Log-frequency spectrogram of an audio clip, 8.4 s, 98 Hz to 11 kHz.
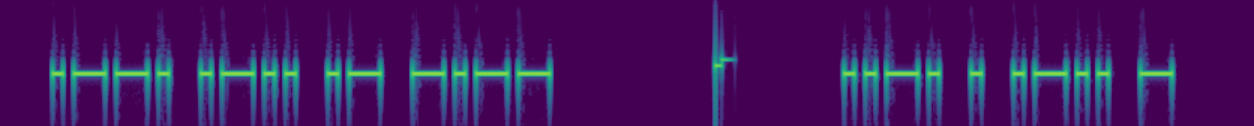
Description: Morse code, heard as a keyed tone, about 17 wpm, 700 Hz. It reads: PLAY FELT
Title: Sets of 5 Words Encore - New Word Drill - 17wpm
